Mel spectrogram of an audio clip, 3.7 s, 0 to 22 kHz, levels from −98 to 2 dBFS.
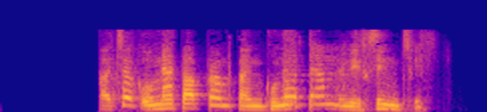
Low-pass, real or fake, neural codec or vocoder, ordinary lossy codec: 7.2 kHz; fake; codec, 16 kHz, 0.5 kbps, X-Codec, HuBERT features, trained on general audio; MP3, 32 kbps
